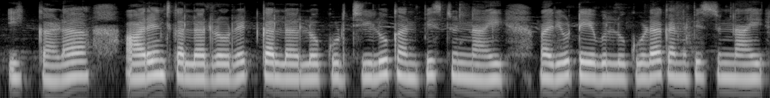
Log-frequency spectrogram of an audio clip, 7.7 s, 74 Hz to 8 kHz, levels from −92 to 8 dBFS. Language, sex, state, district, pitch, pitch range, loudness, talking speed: Telugu, female, Telangana, Hyderabad, 195 Hz, 190-210 Hz, -20 LUFS, 85 wpm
